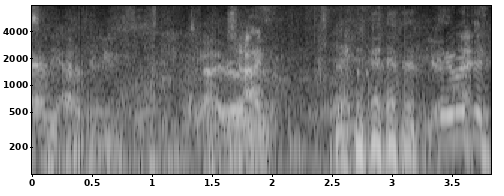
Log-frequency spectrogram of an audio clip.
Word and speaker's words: gyro: Gyros. Hey, with a G. I pronounced it that way yesterday too. Actually, there was a long time. I didn't know it was zero.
